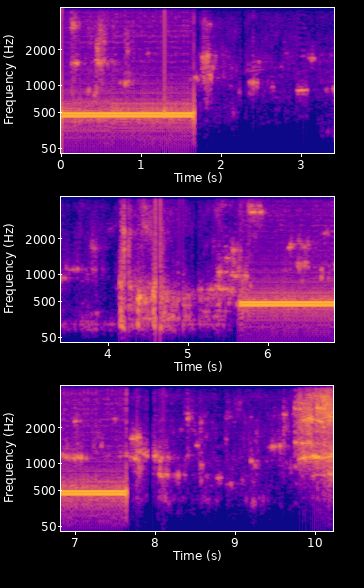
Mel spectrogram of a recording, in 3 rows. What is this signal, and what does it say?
Ringback tone (North America), 440 + 480 Hz.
